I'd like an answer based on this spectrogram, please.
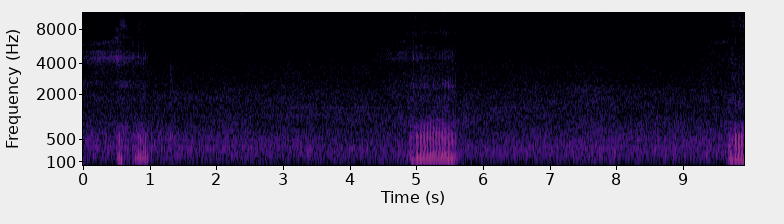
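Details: A French bulldog snores in its owner's arms with low, rasping, buzzy breaths spaced several seconds apart.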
